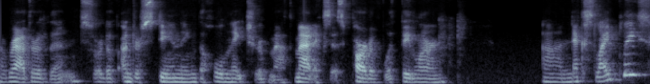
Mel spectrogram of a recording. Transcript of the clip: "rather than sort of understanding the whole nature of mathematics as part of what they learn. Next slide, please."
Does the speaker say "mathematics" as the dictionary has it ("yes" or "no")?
yes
